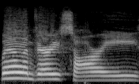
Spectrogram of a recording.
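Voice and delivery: pig voice, sympathizing tone. Telling a fable, voicing the pig answering the mouse: sympathetic pig. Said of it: "sympathized the pig".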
